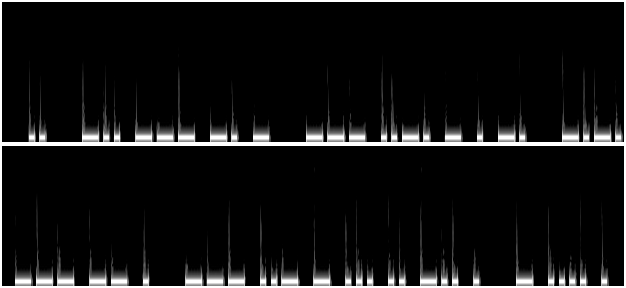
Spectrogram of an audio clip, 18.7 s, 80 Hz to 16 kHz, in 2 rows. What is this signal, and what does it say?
Morse code, heard as a keyed tone, about 14 wpm, 700 Hz. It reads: I DONT OFTEN COME OUTSIDE THE
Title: Sentences from Top 1000 Words - Review Part 6 - 15wpm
